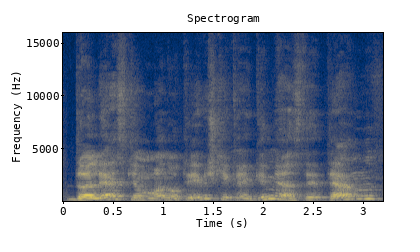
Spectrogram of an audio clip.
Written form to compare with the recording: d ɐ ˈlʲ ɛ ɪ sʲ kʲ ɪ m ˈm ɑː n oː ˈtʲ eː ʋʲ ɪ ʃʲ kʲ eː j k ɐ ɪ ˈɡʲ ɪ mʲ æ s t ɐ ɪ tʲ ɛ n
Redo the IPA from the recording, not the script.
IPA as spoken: d ɐ ˈlʲ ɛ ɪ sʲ kʲ ɪ m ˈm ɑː n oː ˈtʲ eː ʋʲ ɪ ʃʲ kʲ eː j k ɐ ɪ ˈɡʲ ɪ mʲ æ s t ɐ ɪ tʲ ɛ n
